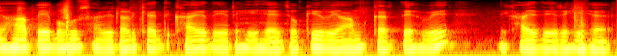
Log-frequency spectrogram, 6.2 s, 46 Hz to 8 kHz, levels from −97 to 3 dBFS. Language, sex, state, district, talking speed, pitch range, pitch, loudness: Hindi, male, Jharkhand, Deoghar, 165 wpm, 95-105 Hz, 100 Hz, -17 LUFS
